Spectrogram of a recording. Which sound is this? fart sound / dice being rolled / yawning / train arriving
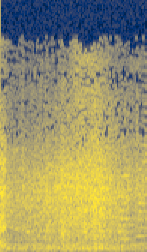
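train arriving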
